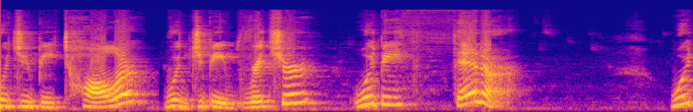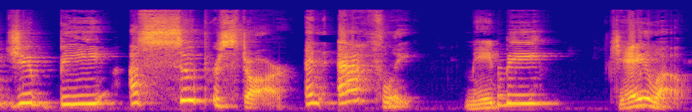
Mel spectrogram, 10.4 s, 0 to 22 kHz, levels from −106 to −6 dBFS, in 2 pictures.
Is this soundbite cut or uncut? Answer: cut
